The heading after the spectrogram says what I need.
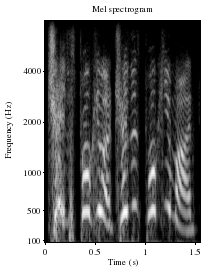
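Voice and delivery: high eager calling out; mock kids pestering to trade; lightly hammed trading shouts; excited fans.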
